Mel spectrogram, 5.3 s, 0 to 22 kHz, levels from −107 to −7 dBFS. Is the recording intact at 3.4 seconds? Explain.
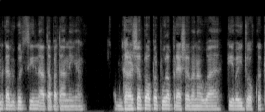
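Yes, the speech at 3.4 seconds plays through intact, with no dropout, click or other fault at that moment.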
